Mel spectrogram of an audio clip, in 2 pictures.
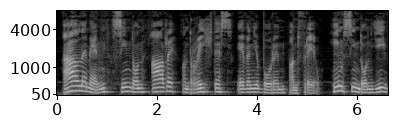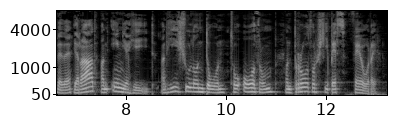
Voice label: udhr oldenglish

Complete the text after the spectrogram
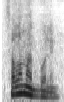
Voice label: goodbye uzbek

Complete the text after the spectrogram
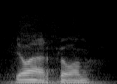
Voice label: im from, swedish

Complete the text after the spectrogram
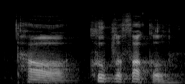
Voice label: "yes a little", Irish; Tá, cúpla focal; Irish (Gaelic)

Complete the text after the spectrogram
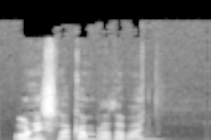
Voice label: "toilet", Catalan

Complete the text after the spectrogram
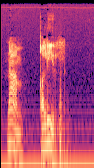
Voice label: a little Arabic

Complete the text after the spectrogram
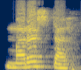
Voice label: help, pashto

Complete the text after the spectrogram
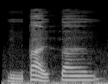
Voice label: wednesday, mandarin

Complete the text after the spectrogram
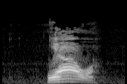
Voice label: thanks, Mohawk

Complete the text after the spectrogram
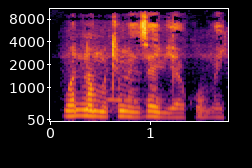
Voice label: pay, hausa

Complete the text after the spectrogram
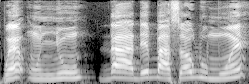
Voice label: how to say, bassa

